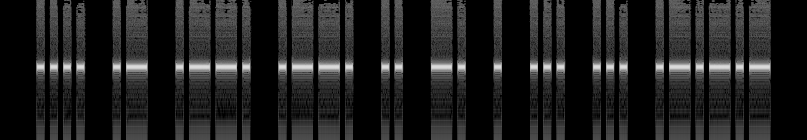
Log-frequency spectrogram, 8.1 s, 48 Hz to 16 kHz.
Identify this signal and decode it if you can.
Morse code, heard as a keyed tone, about 18 wpm, spaced as for 15 wpm, 1000 Hz. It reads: HAPPINESS.
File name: qotdfiles / 15wpm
